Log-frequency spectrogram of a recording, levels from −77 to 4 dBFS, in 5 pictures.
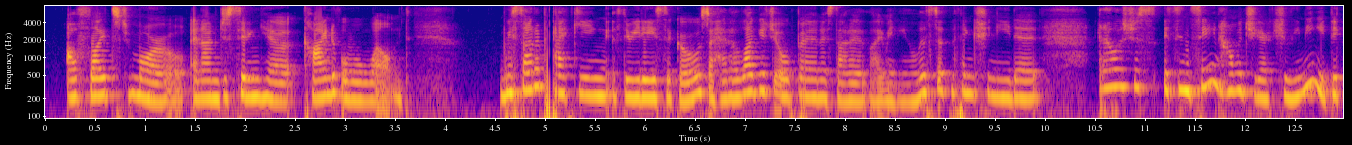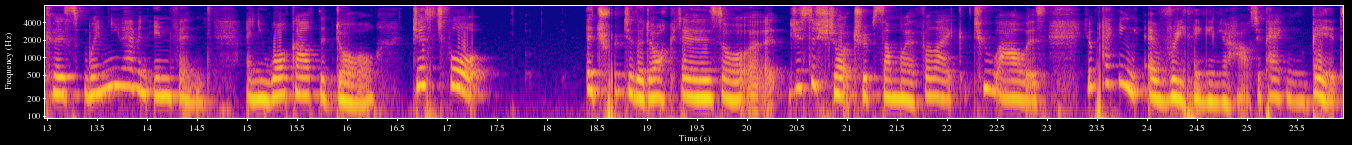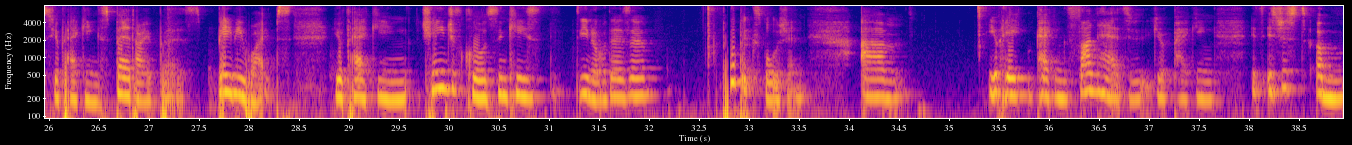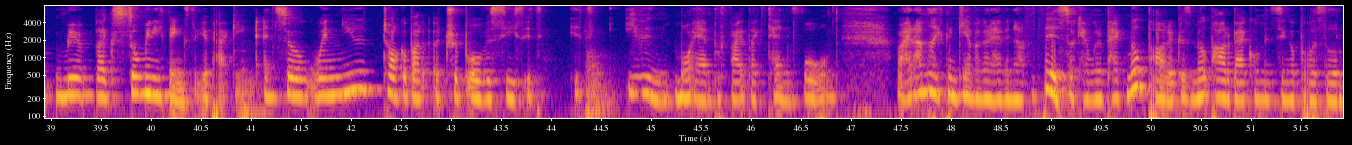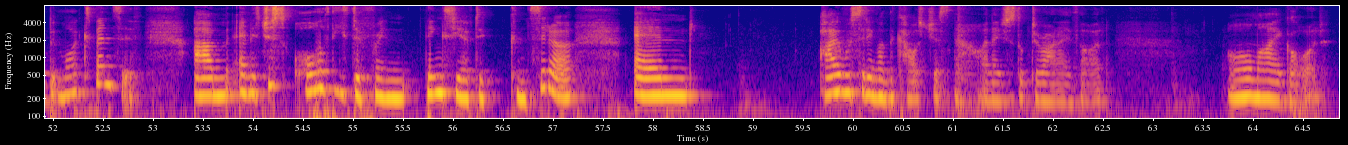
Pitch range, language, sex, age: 200-240 Hz, English, female, 10-29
